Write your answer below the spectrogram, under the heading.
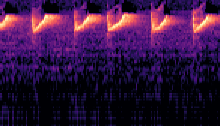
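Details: Sunbird calls used as a lure for glue-stick trapping: sharp, high, upward-sweeping chirps, each a quick rising whistle with a bright top, repeated about every half second in a steady series of six, with a faint low hum underneath.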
